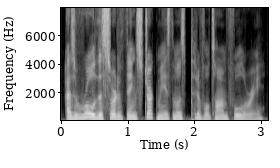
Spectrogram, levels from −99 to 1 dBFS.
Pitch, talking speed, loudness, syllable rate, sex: 200 Hz, 270 wpm, -20 LUFS, 6.4 syllables/s, female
